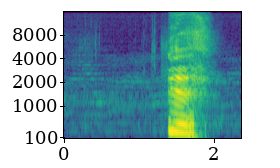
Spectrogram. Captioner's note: grunting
